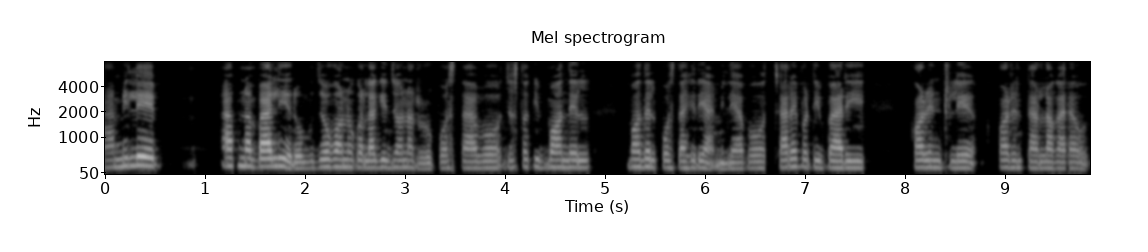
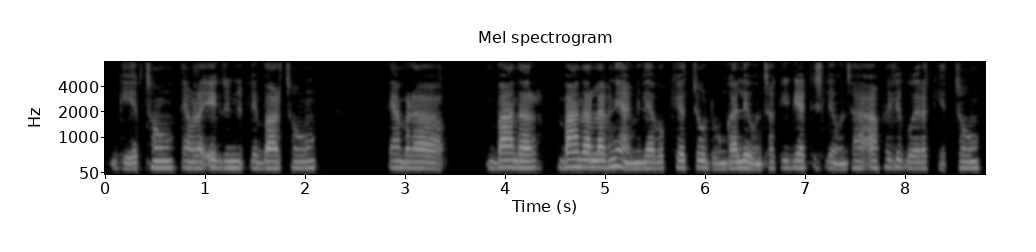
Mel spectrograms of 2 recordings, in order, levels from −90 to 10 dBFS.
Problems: none marked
